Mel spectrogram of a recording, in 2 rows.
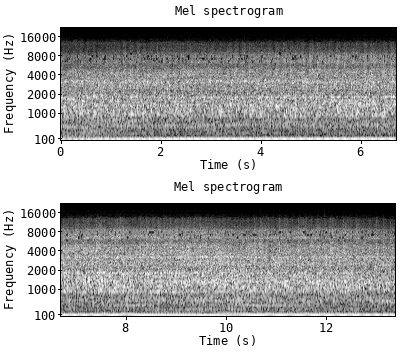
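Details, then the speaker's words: Minneapolis-Moline G950 propane tractor after manifold leak fix, new-old-stock muffler fitted, not fully warmed: deep, solid exhaust note at steady idle with no ticking or puffing from leaks; normal idle. "oh all right so the way the New Old Stock one sounds to me like it's got a nice deep uh sound to it um sounds just I don't know if solid is the way just got it doesn't sound tinty at all it's just a sounds like a big old propane tractor running"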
